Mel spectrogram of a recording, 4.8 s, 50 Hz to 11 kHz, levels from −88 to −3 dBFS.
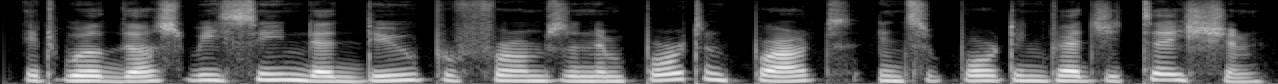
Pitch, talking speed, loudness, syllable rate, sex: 195 Hz, 175 wpm, -17 LUFS, 4.9 syllables/s, female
